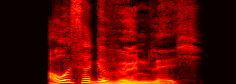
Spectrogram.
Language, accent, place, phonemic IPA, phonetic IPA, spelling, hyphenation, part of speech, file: German, Germany, Berlin, /ˈaʊ̯.sɐ.ɡəˌvøːn.lɪç/, [ˈʔaʊ̯.sɐ.ɡəˌvøːn.lɪç], außergewöhnlich, au‧ßer‧ge‧wöhn‧lich, adjective, De-außergewöhnlich.ogg
- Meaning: exceptional, extraordinary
